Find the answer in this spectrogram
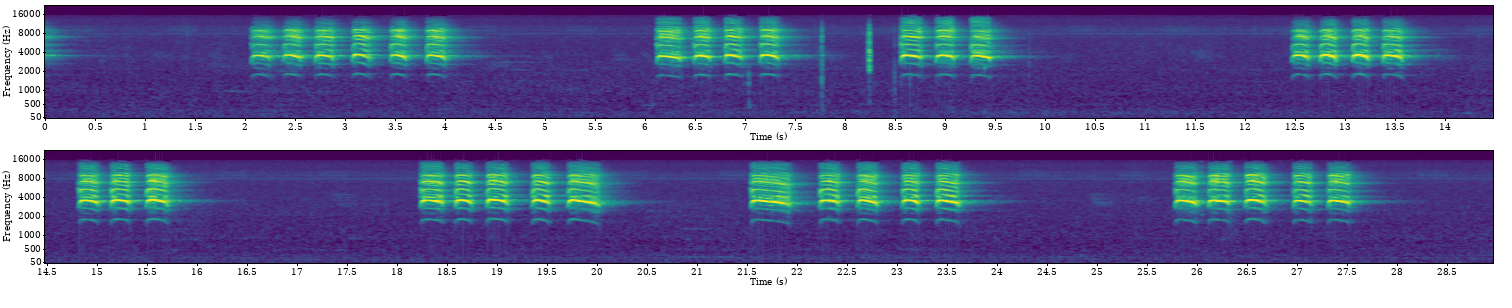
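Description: A bird calling in runs of five or six short, clear, high notes, about eight runs spaced two to four seconds apart.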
